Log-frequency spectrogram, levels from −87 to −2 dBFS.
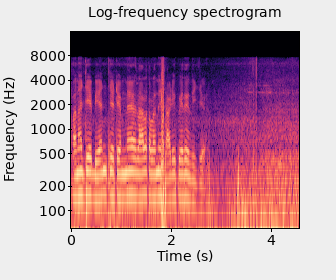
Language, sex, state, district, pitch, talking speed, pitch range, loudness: Gujarati, male, Gujarat, Gandhinagar, 140 Hz, 145 wpm, 120-145 Hz, -15 LUFS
